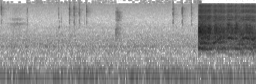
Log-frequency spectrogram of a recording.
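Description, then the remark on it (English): A car engine rumbles low and steady, then a loud, harsh screech bursts in and holds to the end, like tires skidding as the car pulls over to a stop. “Big screech.”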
